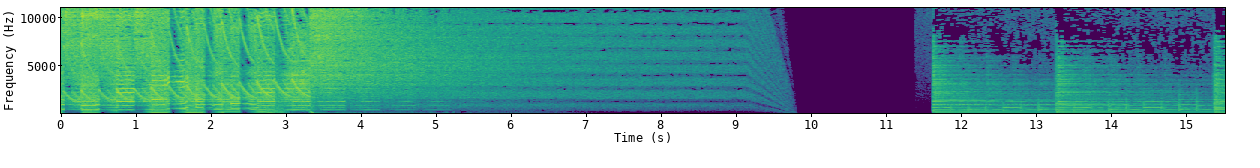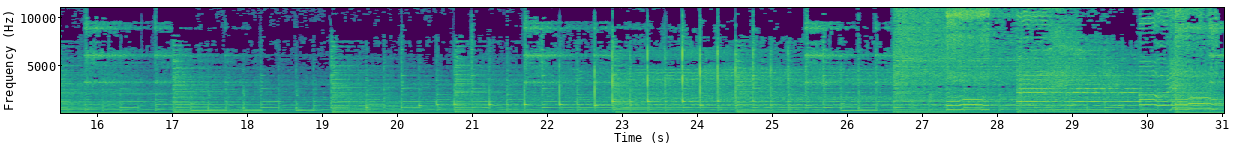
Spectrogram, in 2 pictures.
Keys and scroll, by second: 9.2 ctrl+0.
